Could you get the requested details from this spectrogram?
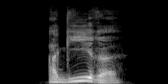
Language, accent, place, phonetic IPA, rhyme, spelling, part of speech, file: German, Germany, Berlin, [aˈɡiːʁə], -iːʁə, agiere, verb, De-agiere.ogg
- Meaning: inflection of agieren: 1. first-person singular present 2. first/third-person singular subjunctive I 3. singular imperative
